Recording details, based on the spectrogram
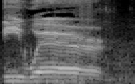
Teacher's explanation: ال R في آخر كلمة beware اللسان بيرجع ورا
